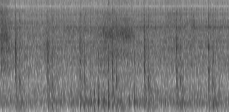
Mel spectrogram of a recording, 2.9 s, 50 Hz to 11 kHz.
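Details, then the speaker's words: maXpeedingrods 12V 8kW Chinese diesel heater, first start after garage install: light regular ticking about two or three a second over a faint fan whir; dosing pump priming diesel through the fuel line, no ignition yet. "well it's making the dreaded ticking noise no heat just yet after all the Diesel's got a prime through"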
